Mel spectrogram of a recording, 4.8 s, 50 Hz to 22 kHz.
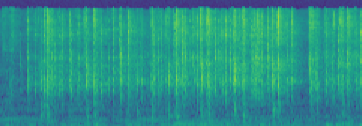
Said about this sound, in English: It's going to be typing for just 1 second.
